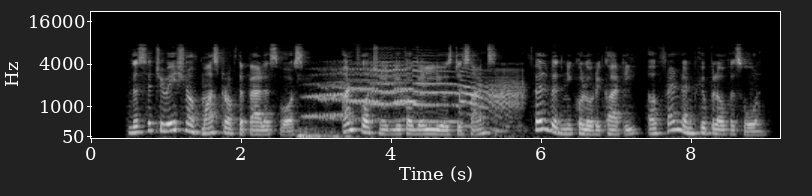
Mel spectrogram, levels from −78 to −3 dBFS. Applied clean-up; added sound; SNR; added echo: none; Door; 4 dB; none.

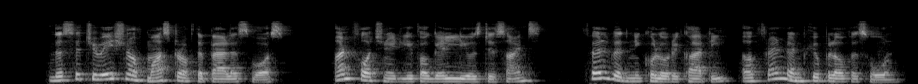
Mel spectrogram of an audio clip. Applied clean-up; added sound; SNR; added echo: none; none; none; none.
